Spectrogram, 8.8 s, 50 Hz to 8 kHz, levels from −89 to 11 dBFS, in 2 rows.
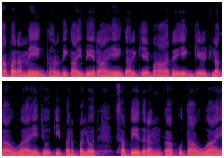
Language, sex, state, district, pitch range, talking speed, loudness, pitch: Hindi, male, Chhattisgarh, Raigarh, 110-115 Hz, 185 wpm, -28 LUFS, 115 Hz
